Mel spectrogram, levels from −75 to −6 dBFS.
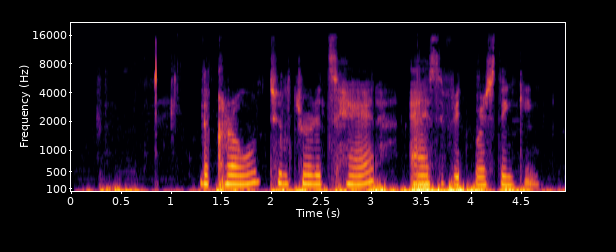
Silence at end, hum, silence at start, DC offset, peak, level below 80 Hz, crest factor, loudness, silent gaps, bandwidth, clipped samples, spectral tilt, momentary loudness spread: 0 s; none; 0.1 s; under 0.1%; 0 dBFS; -18 dBFS; 16 dB; -21 LUFS; none; 15 kHz; under 0.1%; -6 dB/octave; 14 LU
